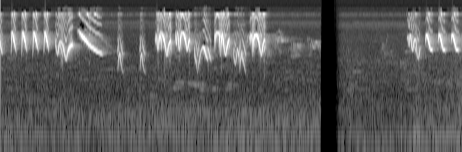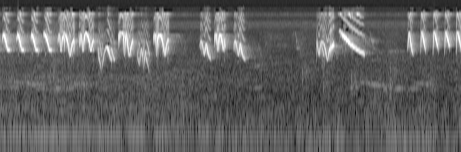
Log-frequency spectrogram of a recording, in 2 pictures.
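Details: Yellow-fronted canary in full, lively song, used as a master recording to teach other songbirds: bursts of quick, high, evenly repeated chips and trills mixed with slurred down-sweeping whistles, separated by brief silences including one about a second long.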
